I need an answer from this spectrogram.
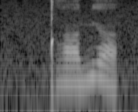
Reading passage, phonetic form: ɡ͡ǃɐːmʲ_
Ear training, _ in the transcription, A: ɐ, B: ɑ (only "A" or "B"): A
